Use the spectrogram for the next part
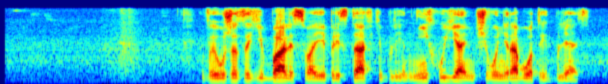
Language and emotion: Russian, angry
